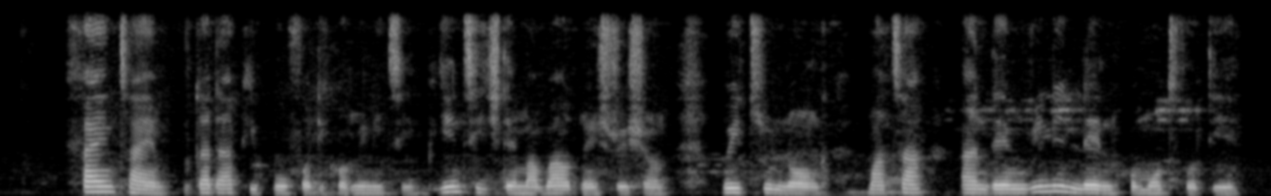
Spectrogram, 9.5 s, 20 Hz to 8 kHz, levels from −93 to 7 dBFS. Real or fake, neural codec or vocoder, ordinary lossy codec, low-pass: real; none; none; 7.2 kHz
